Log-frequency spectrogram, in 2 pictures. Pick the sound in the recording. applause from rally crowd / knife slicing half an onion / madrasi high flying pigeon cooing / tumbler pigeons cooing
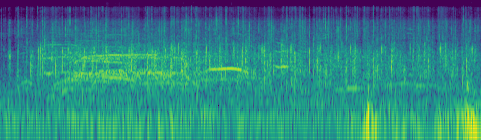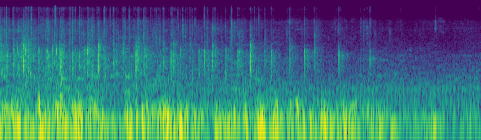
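applause from rally crowd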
